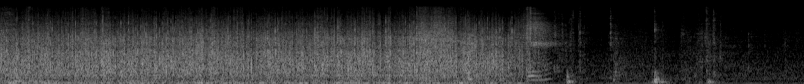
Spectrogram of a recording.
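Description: Heavy rain pouring down in a steady, dense hiss, which cuts off suddenly about five seconds in. A quiet room follows, with a few soft knocks and clicks.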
